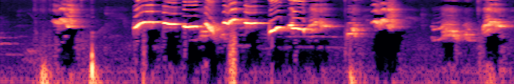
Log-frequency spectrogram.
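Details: Female Oriental magpie-robin calling the male: a loud run of whistled, slurred notes with harmonics, some rising and falling, repeated rapidly after a few soft clicks at the start, with brief pauses between phrases.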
